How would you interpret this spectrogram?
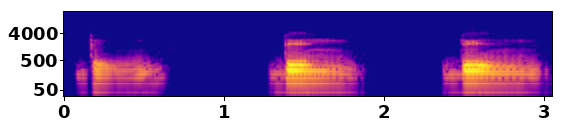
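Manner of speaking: « ding » bref et net; voyelle courte thaïe. Shown as a demonstration. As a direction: coupe « ding » court, en thaï. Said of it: "une voyelle courte avec le son E". (prononciation thaïe, voyelle brève)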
